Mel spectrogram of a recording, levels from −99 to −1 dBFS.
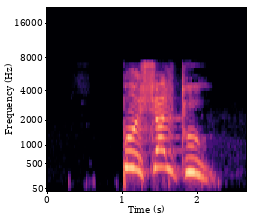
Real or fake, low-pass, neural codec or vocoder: real; 7.2 kHz; none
